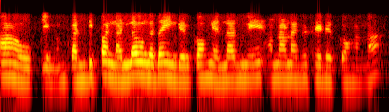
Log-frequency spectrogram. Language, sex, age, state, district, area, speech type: Tamil, female, 18-30, Tamil Nadu, Tiruvallur, urban, conversation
